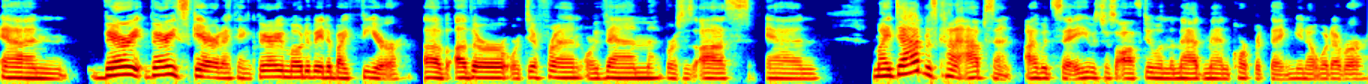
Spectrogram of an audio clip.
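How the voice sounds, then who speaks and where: On a very clean recording with a silent background, a woman speaks in a very deep, low voice. She keeps a moderate pace. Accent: Southern California. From US West Coast, suburbs of Los Angeles. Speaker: Japanese teacher. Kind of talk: interview conversation. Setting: audio-only podcast recording. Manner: casual, with many fillers.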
